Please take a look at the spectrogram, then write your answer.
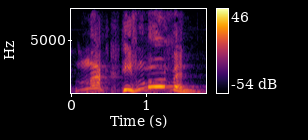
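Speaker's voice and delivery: excited, high, loud shout with a laugh.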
